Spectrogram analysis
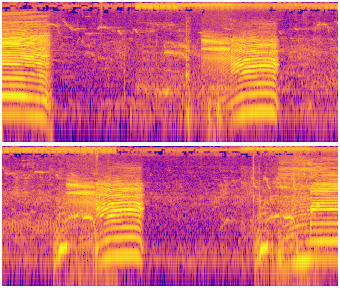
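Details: Cow mooing in a series of loud, harmonic-rich moos lasting one to two seconds each, some rising then falling in pitch, separated by quieter gaps with a steady high electrical whine in the background.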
